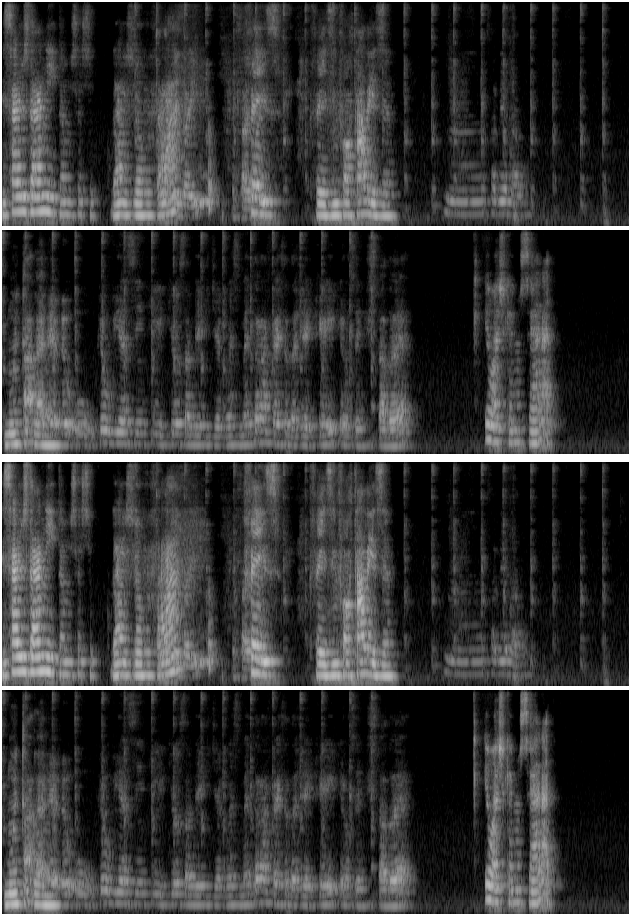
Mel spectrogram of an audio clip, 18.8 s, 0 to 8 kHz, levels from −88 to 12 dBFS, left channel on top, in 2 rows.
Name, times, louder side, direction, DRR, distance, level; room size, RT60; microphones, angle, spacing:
voice 1, 0.0-2.7 3.6-4.2 4.6-5.9 9.4-10.3 16.7-17.7, right 4 dB, 75° right, 0.5 m, -22 dB
sound 1, 2.0-2.1 2.3-2.4 2.7-3.9 4.2-5.0 5.3-5.4 5.7-6.1 6.4-6.8 7.2-8.3 8.7-9.1 9.4-9.5 9.7-9.8 10.2-10.6 10.9-11.3 11.6-12.0 12.4-12.5 12.7-12.8 13.1-14.3 14.6-15.0, left 1 dB, 10° left, 0.3 m, -42 dB
voice 2, 2.3-4.0 4.5-4.6 6.6-7.9 9.7-15.6, left 1 dB, 50° left, 1.2 m, -34 dB
2.5 x 2.3 x 2.8 m
head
